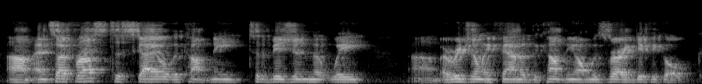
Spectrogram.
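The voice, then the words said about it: Australian accent. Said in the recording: “you're from Australia. I think most people can tell that from your accent.”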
